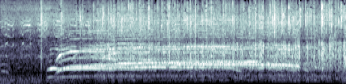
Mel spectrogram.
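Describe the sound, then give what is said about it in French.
Studio audience cheering and applauding in a large public studio: a loud, steady wash of crowd noise that holds throughout, with a sustained high tone gliding in and running beneath it. “Applaudissements pour le troisième live.”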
